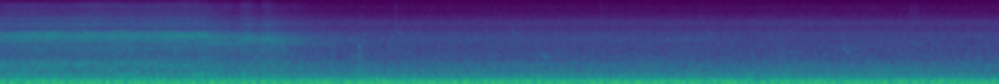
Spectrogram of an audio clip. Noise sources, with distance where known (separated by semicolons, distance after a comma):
unidentified powered saw, far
